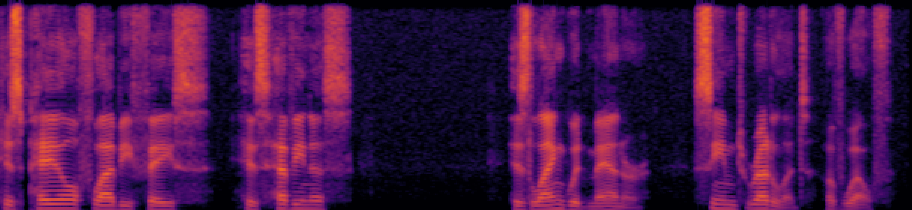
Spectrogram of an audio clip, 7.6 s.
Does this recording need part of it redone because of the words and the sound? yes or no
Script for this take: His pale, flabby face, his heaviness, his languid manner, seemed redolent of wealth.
no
